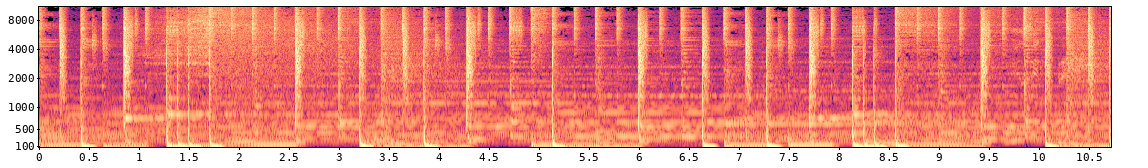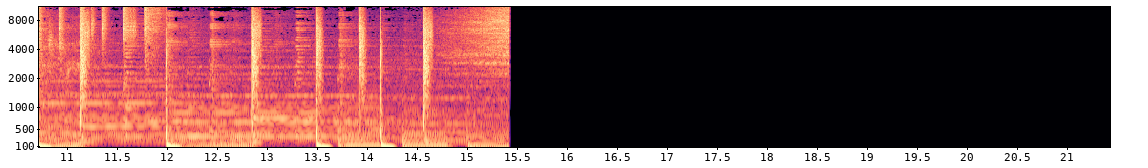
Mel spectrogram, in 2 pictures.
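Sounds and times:
nostalgic modern urban trap beat: 0:00.0 - 0:15.1.

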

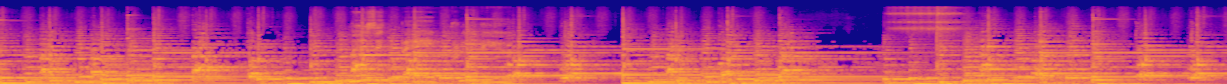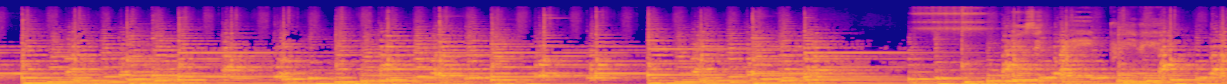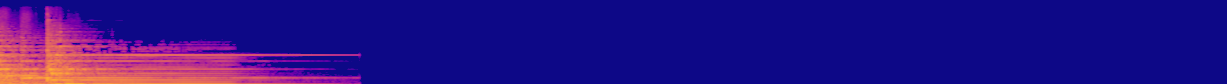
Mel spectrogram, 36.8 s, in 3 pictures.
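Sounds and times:
commercial background music: 0:00.0 - 0:27.8.

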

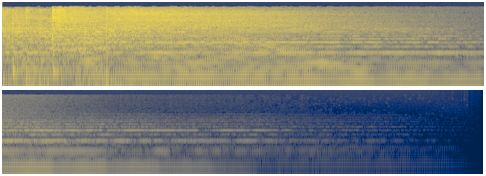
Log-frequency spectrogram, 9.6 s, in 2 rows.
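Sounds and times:
energetic rock trailer music for action sports: 0:00.0 - 0:05.4.

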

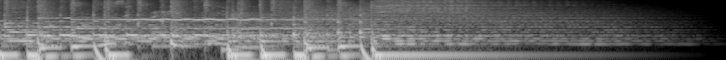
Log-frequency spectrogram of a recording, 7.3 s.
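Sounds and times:
logo sound: 0:00.2 - 0:05.9.

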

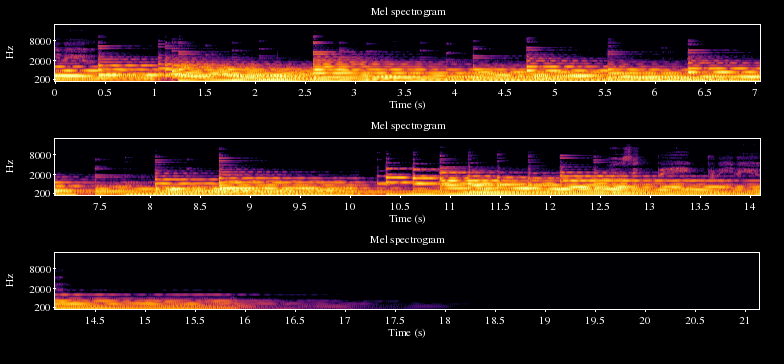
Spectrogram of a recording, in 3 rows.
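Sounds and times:
piano logo jingle: 0:00.0 - 0:16.9.

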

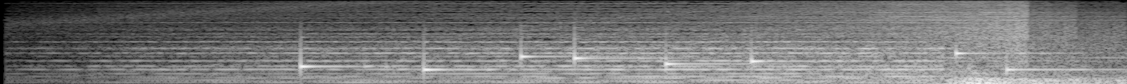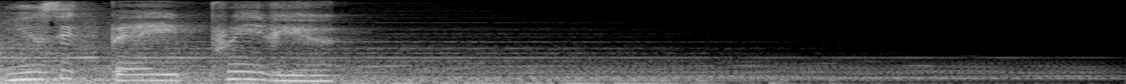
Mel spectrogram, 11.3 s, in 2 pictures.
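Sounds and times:
plucked logo jingle: 0:01.5 - 0:06.2.

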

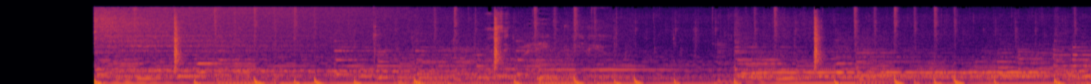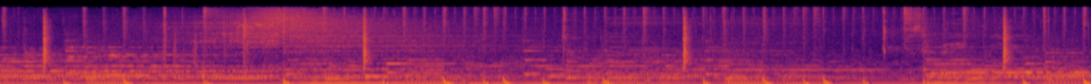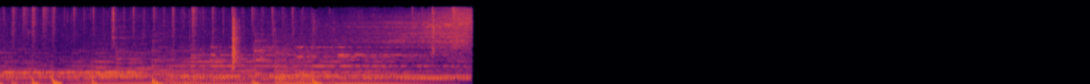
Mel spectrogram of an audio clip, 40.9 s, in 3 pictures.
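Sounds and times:
chill rainy lo-fi hip hop music: 0:01.2 - 0:33.2.

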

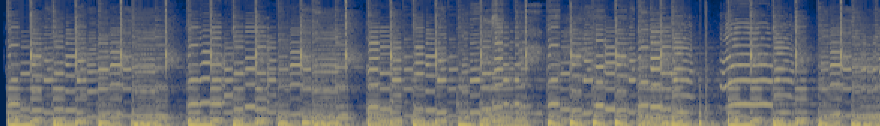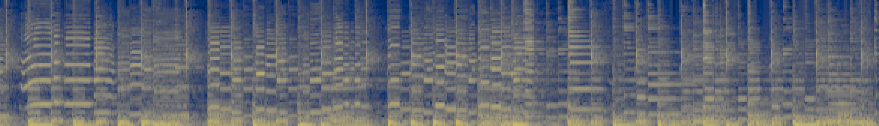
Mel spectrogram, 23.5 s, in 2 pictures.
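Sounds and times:
retro gypsy jazz: 0:00.1 - 0:23.4.

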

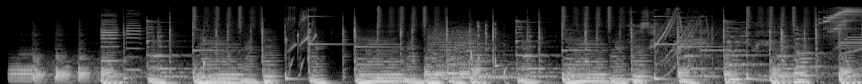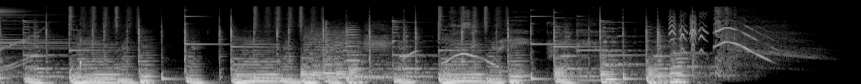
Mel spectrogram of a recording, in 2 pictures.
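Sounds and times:
funny comedy music: 0:00.1 - 0:16.9.

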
